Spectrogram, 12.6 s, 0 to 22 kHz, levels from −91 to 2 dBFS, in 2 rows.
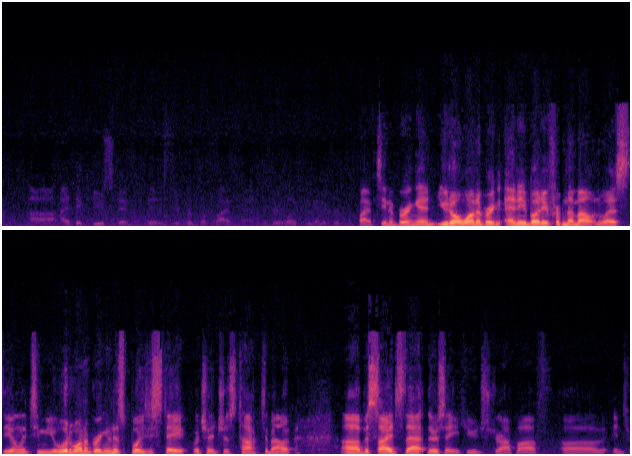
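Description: From 0.00 to 3.58 s the speech sounds faint, about 22 dB quieter than normal. The likely cause is one channel inverted, so the shared centre cancels when the two channels are summed.

From 5.09 to 8.22 s the level sinks steadily by about 6 dB, background and all. This is automatic gain falling: the gain control judged the input too loud or its background noise too strong and eased its gain down.

Within that stretch, at 5.57 to 5.62 s, a brief smear or wobble marks a short concealed packet loss. About 20 ms of audio never arrived in time, so the receiver extended the preceding sound for 21 ms before blending back into the real signal.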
